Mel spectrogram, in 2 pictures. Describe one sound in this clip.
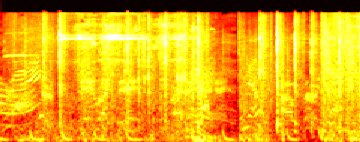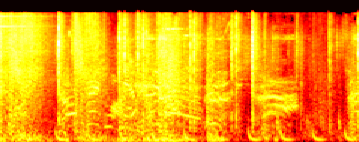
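Punches and kicks thud and smack in a fighting game.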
